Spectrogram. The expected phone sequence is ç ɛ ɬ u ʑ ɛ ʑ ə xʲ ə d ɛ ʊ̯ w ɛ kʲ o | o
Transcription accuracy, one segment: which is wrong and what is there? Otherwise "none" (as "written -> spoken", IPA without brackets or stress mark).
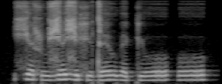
none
